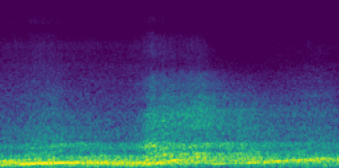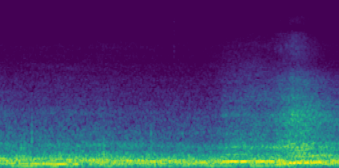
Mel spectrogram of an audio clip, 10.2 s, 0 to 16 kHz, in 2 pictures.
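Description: C8 Corvette V8 engine running as the car drives through a concrete parking garage, the revs climbing about two seconds in and again near the end.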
